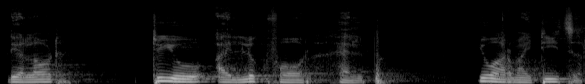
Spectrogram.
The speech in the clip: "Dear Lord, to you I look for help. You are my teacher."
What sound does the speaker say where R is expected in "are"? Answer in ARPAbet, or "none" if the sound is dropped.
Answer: R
